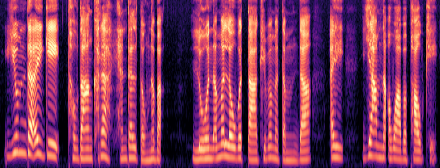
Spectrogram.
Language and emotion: Manipuri, sad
